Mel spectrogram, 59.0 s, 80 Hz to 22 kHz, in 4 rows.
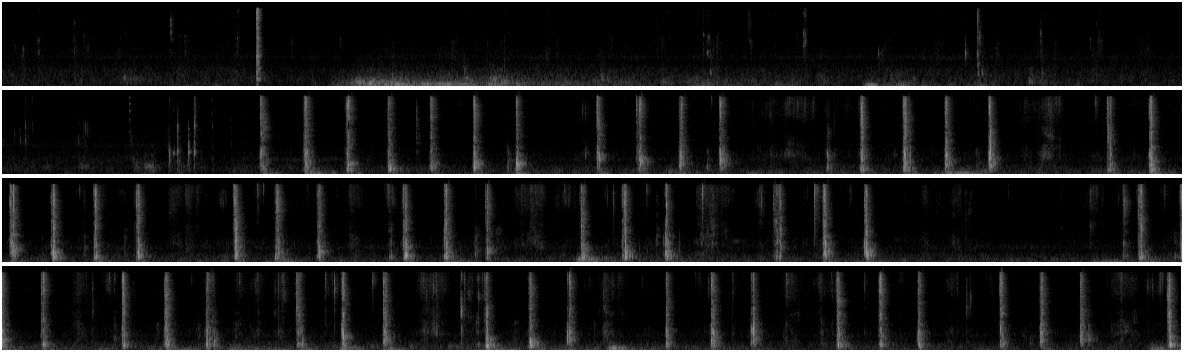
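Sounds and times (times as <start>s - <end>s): slime being squeezed: 22.1s - 40.5s, 43.0s - 58.9s.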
